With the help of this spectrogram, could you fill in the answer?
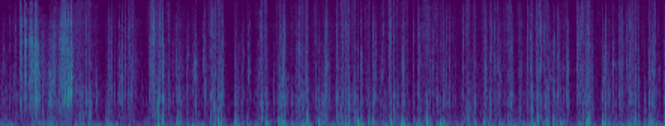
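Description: Medium pink-painted nails scratch quickly across the hollow underside of a heart-shaped cardboard box covered in textured holographic foil, close to the mic. The result is a dense run of short, crisp scratching strokes with a bright, crackly edge over a hollow, low thumping body, each stroke dying away almost at once.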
